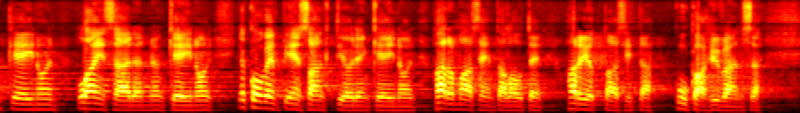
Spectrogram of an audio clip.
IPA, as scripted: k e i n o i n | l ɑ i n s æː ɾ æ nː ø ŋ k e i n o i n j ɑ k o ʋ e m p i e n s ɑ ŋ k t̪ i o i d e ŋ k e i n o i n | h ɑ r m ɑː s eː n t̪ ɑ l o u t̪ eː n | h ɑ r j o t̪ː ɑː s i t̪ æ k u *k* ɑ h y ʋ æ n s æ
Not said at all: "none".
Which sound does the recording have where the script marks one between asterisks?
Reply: k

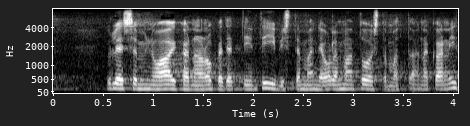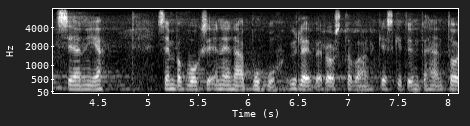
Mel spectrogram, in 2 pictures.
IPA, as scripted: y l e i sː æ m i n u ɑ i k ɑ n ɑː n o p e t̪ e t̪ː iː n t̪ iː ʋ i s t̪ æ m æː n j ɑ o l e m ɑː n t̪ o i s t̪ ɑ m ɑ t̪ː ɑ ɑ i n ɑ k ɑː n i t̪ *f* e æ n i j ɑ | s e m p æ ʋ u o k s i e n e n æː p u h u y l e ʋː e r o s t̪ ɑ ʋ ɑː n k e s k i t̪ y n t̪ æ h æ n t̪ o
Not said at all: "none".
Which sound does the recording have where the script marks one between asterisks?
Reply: s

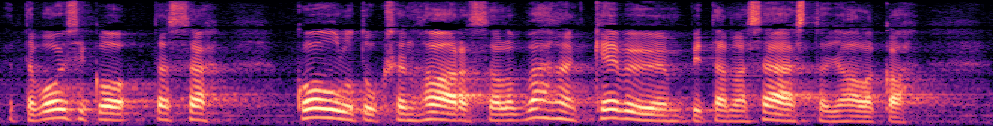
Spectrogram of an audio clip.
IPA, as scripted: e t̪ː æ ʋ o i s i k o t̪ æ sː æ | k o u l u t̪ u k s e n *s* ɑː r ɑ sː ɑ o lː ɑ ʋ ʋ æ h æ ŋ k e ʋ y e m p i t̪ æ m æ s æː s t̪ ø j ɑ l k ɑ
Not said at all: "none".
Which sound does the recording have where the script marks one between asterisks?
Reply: h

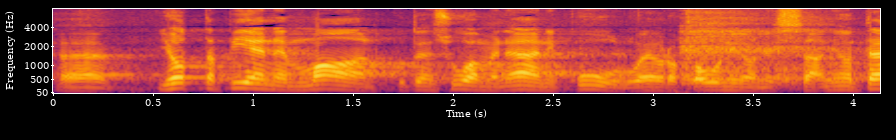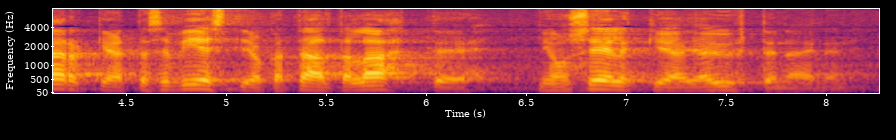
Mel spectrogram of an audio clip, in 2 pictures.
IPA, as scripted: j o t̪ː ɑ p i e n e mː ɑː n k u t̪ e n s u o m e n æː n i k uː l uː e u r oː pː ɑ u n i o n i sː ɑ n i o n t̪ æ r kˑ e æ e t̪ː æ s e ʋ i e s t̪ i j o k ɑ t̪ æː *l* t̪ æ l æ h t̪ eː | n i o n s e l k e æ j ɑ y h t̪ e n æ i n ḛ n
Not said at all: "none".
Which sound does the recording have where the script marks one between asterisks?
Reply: l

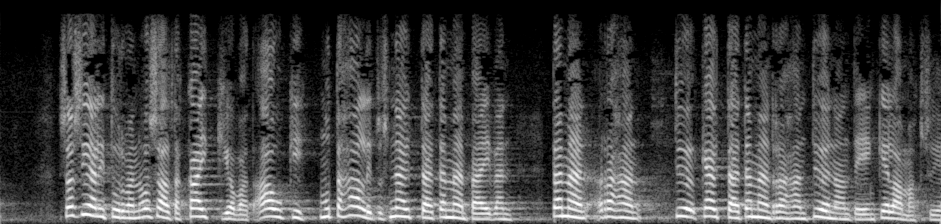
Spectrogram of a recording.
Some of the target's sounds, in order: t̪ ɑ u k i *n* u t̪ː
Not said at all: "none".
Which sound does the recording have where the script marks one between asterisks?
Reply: m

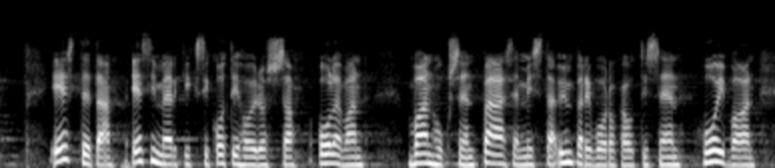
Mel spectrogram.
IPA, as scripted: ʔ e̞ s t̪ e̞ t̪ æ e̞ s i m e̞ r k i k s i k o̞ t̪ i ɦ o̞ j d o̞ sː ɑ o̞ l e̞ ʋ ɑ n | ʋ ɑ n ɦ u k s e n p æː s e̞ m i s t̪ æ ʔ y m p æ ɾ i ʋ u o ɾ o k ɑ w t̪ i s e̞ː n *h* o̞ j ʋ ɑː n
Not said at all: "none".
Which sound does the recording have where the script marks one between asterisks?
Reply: h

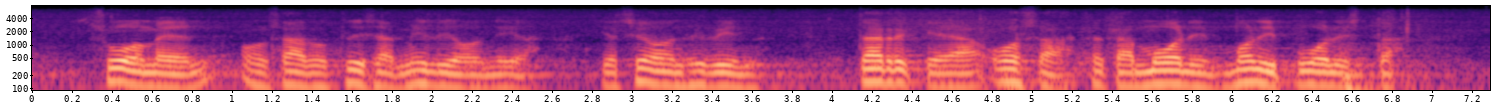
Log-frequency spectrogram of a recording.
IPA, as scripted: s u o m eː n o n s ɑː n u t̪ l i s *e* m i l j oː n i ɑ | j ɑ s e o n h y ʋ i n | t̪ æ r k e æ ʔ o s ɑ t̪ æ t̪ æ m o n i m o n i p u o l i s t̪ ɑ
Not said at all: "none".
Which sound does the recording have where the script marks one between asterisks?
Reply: æ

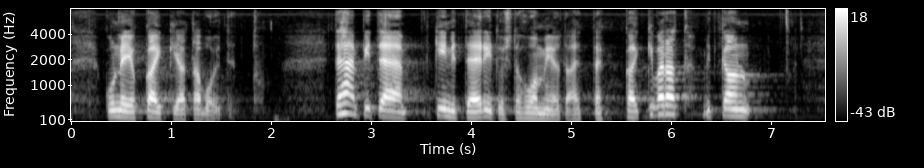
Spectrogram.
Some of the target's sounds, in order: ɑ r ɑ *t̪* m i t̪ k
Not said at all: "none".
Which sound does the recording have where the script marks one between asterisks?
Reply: t̪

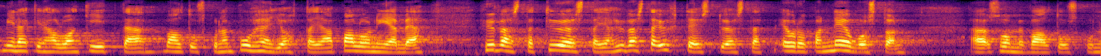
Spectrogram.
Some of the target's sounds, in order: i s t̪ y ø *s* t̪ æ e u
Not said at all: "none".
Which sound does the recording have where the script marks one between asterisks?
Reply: s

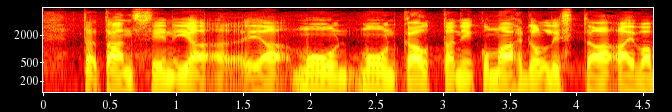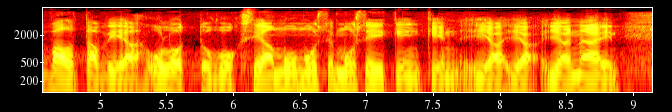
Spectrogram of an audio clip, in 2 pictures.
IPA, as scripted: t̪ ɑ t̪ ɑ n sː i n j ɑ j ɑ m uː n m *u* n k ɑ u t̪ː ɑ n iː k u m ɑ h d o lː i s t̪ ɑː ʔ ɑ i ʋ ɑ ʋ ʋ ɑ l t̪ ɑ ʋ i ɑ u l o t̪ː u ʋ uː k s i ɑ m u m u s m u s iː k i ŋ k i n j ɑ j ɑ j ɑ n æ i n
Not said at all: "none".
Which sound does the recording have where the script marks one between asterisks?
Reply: uː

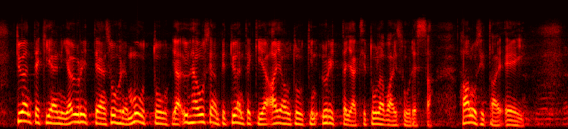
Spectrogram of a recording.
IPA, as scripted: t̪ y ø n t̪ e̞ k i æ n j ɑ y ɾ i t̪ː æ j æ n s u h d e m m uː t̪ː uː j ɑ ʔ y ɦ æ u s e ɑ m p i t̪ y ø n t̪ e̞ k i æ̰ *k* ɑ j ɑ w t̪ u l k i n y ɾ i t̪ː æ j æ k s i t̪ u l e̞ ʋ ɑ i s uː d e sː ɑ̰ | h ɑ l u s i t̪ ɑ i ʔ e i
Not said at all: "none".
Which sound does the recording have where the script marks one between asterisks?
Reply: ʔ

